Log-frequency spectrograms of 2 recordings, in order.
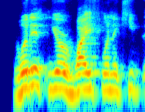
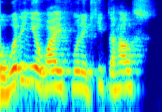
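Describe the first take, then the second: First: "Wouldn't" leading, said slowly; inverted tie-down, slower. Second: "Wouldn't" thrown to the front of the question; inverted tie-down. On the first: Trainer repeating the inverted version for trainees. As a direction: lean on the opening "Wouldn't". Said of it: "it's the same thing". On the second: Trainer showing trainees the inverted agreement magnet. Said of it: "another way to invert that". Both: Shown as a demonstration.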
